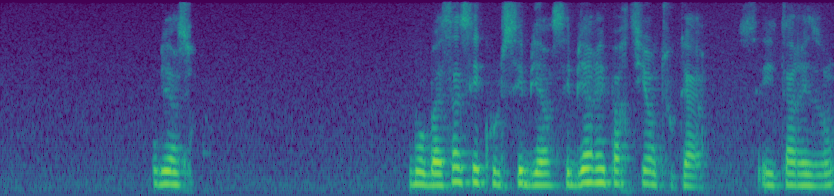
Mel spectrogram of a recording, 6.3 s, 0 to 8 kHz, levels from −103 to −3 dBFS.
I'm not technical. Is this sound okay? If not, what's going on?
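Yes, this sound is okay; nothing is going on beyond the normal trimming of the deepest bass by a call microphone.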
